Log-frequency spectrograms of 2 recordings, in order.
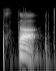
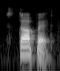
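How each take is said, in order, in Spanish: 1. El final es un solo sonido t. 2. El final es una sílaba extra, no una t simple. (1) "le añadimos el sonido t" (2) "el error está en que muchos estudiantes... dicen"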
